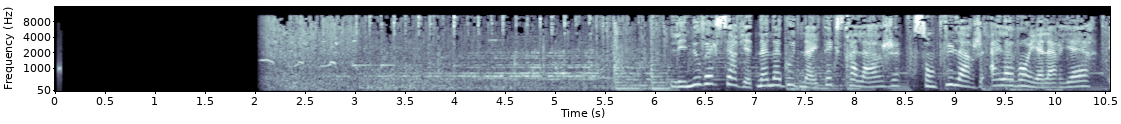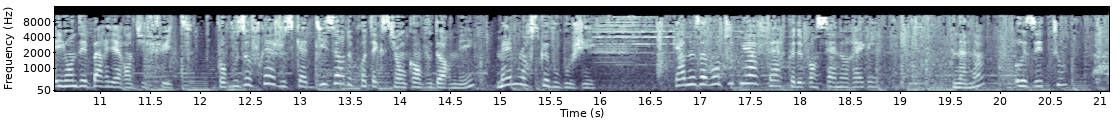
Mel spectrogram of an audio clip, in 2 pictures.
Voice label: Spot TV femme nature sport; Pub TV

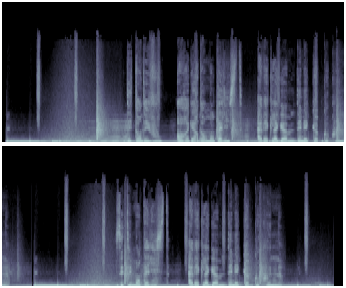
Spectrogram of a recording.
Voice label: Glamour chic; Demakup; Billboard

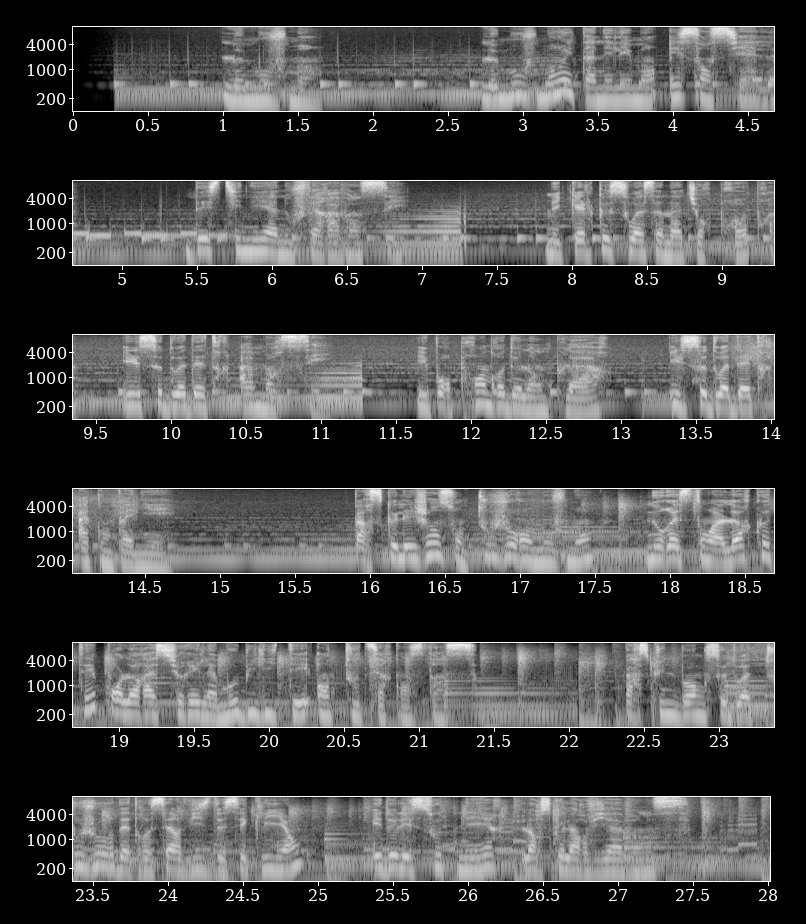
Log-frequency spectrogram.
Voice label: convaincue concernee; Wolkswagen FS

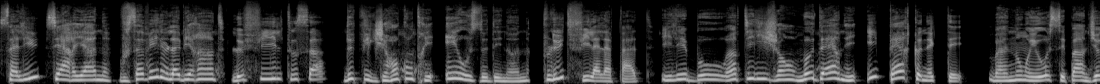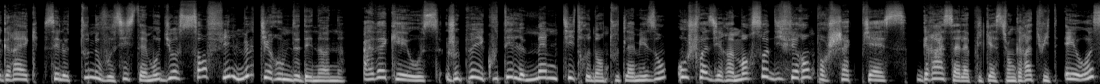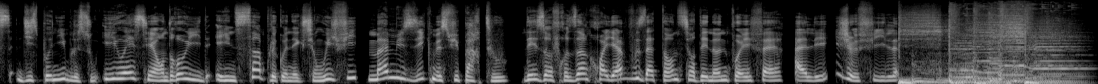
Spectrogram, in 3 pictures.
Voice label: narration naturelle accapella, voix off; Denon Eos

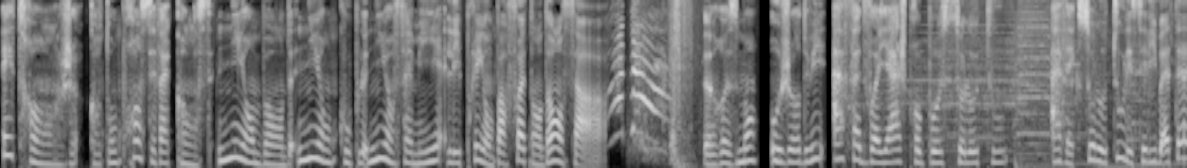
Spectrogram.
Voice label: complice drole; Afat Voyages

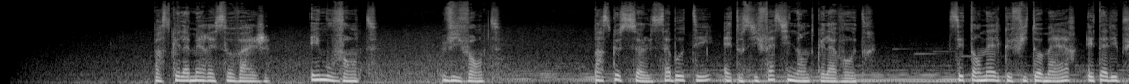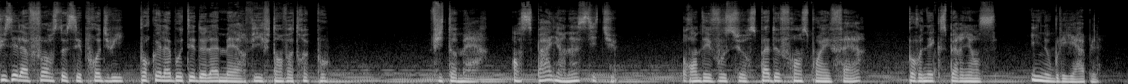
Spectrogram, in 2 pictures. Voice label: Spot TV simple; Phytomer

